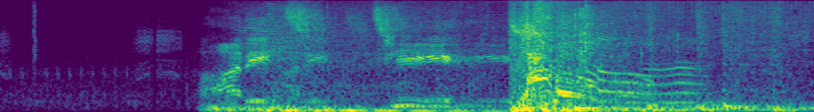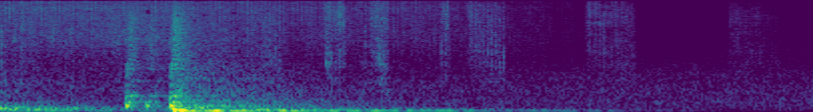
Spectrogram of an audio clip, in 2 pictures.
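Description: A magic lightning blast crackles and booms.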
